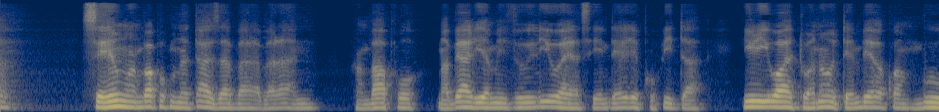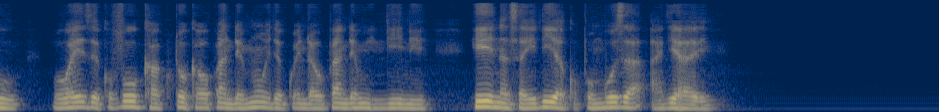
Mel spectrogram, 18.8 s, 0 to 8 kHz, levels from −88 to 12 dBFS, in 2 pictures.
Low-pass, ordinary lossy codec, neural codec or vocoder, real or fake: 7.2 kHz; MP3, 48 kbps; codec, 16 kHz, about 1 kbps, DyCAST, with the encoder's durations; fake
